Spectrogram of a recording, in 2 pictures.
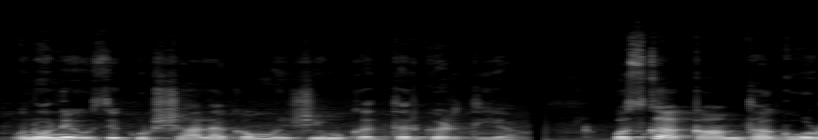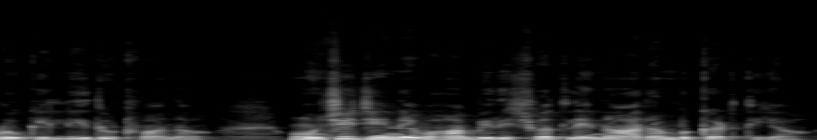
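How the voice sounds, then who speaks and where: Woman, storyteller, lowish voice, calm even narration.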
